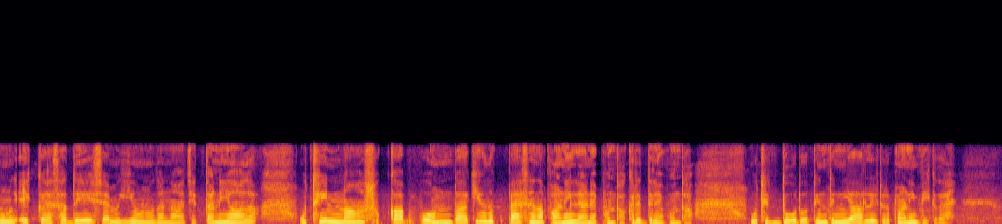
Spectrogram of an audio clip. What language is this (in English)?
Dogri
